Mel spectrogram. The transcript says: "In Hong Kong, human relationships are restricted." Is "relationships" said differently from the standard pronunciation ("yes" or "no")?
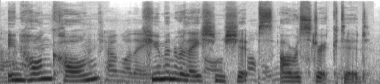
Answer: no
